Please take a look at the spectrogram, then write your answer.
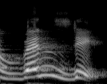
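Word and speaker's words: Wednesday: अच्छा, इसको बहुत सारे लोग वेडनेसडे प्रोनाउंस करते हैं, जो कि एक्चुअली रॉन्ग है। इसका सही प्रोनाउंसिएशन है वेंसडे। कैसे लिखेंगे भाई, देखो, लिखना ऐसे नहीं है, इसका प्रोनाउंसिएशन इस तरीके का, स्पेलिंग वही सही है लेकिन प्रोनाउंसिएशन है वेंसडे, ठीक है।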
